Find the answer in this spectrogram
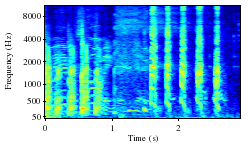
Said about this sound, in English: The most orderly storming. Yeah, bang on the door, door like maniacs.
